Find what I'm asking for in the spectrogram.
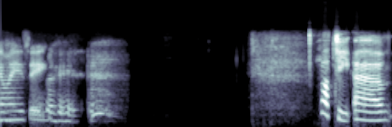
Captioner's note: laughing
